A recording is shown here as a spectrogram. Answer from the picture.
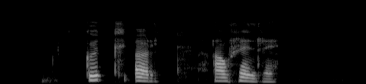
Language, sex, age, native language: Icelandic, female, 40-49, Icelandic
